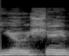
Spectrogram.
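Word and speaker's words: ישב: But lo and behold, the word Yoshev is missing a letter. It's spelled Yud Shin Bet. It's missing the Vav, Yoshev. We read it as Yoshev as if there's a Vav there, but it's missing.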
